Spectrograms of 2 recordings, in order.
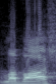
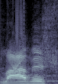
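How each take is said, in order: First: The second syllable sounds like 'ash'. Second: The second syllable sounds like 'ish'. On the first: The speaker calls it right. "No, it's a lavash is actually a type of bread" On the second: The speaker calls it wrong. "I said lavish flatbread, like like living the lavish lifestyle"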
